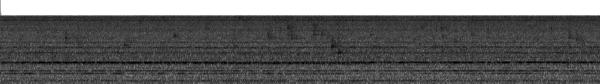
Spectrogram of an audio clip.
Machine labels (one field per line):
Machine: pump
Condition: normal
